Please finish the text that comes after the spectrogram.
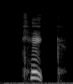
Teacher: You begin with an open position and glide up to a closed position. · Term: gliding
